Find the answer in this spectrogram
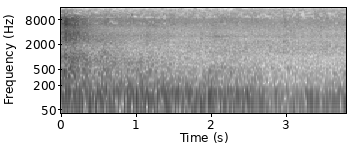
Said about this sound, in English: Okay, you can hear automatically underneath his speech a storm.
